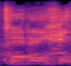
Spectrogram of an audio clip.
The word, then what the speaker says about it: 베르힐: 저 루원 시티 베르 베르힐 이죠 베리힐 예 베 예 이게 티가 들어가서 이게 묵음으로 좀 어렵더라고요 이름이 아파트 얘기 잘못하면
